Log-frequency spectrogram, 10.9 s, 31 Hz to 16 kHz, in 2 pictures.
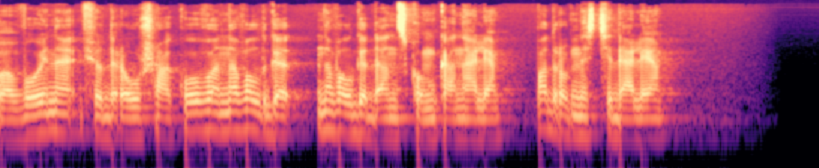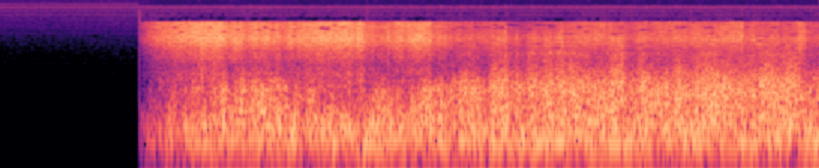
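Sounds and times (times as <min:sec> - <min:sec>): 
speech: 0:00.0 - 0:04.6
stormy wind buffeting microphone at a church on the Volga-Don Canal: 0:06.4 - 0:10.9.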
